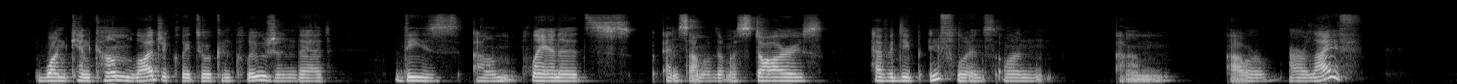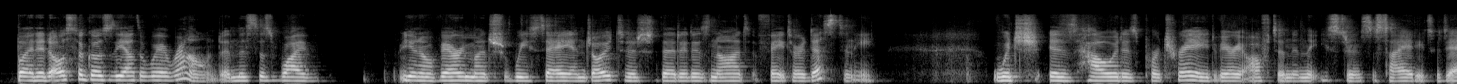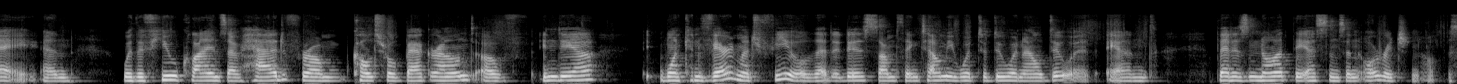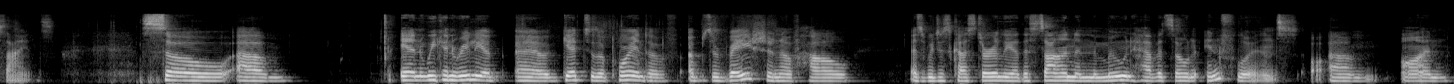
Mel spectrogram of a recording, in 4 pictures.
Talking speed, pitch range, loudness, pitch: 140 wpm, 165-185 Hz, -16 LUFS, 170 Hz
